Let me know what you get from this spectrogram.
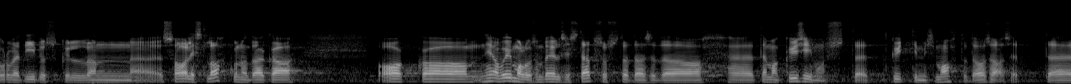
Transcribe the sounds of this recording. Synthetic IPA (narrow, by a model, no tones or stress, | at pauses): urved̪iːd̪̥uskylːo̞nsɑ̰ːlist̪lɑhkunud̪̥ɑɡ̥ɑ | ɑ̰ɡ̥ɑhe̞ɑvɤjmɑluso̞npeːlsist̪æpsust̪ɑd̪̥ɑse̞d̪̥ɑ | t̪e̞mɑkysʲimust̪ḛt̪kyt̪ʲːˑimismɑht̪ud̪̥e̞o̞sɑ̰se̞̰t̪ː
